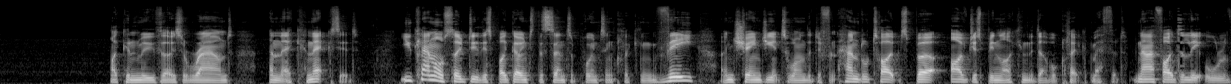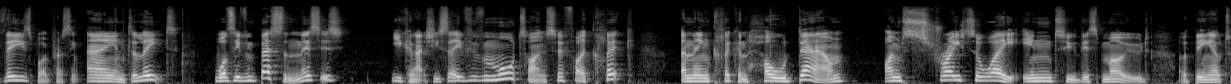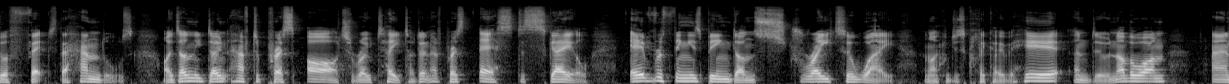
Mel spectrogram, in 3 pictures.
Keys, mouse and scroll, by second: 4.8 click, 6.6 v, 8.4 Escape, 11.6 a, 13.4 Delete, 18.2 click, 20.0 click, 34.3 click.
